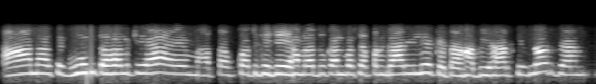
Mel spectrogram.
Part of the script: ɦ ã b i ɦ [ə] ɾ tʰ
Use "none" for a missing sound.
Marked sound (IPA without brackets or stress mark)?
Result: a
